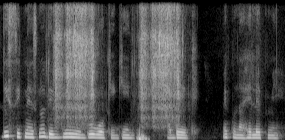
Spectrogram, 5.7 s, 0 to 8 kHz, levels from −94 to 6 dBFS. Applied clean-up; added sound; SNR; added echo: none; Rattle / Rattle (instrument); 1 dB; none.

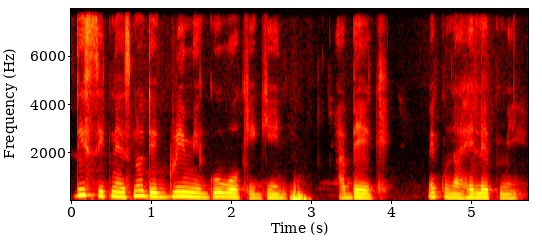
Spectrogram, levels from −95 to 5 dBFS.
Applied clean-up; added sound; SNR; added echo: none; none; none; none.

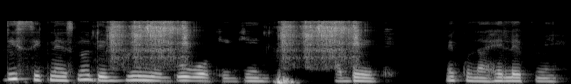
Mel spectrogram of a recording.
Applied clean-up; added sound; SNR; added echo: classical method log-MMSE.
